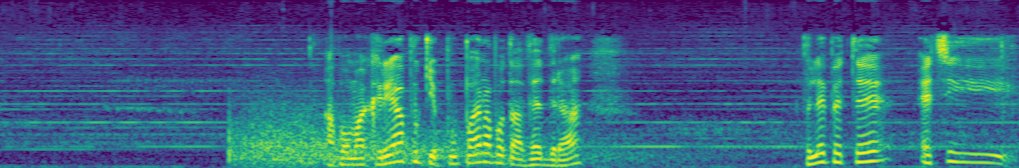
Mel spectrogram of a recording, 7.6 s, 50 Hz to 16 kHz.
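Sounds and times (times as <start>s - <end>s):
broad rolling rumble after an explosion: 1.6s - 7.6s
distant explosive boom of fire explosions: 1.7s - 7.2s
steady low hum: 1.7s - 7.4s
speech: 2.4s - 4.7s, 6.0s - 7.6s.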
